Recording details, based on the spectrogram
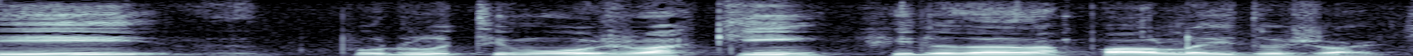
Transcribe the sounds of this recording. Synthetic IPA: ɪpoɾut̪imʊʒuakĩfilʊd̪aɐpawlɐid̪ʊʒɔɾɡi

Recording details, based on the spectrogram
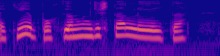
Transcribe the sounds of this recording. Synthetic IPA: akepokenũnd͡ʒiʃt̪alejt̪a

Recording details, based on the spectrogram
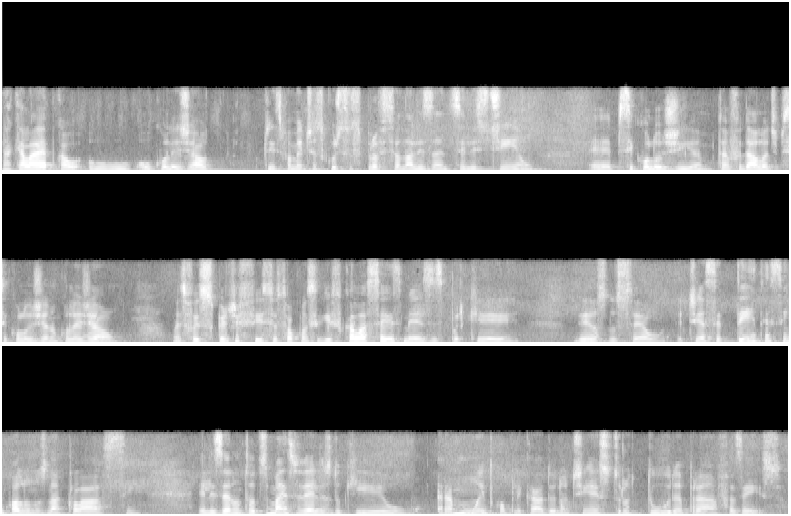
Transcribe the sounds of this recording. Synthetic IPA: nakɛlɐɛpʊkɐʊːkoleʒiaw | pɾĩsi̥pawmẽt͡ʃɪʊskuɾsʊspɾofi̥sionalizɐ̃nt͡ʃɪz̥elɪst͡ʃĩɲɐ̃w̃ | ɛpi̥sikoloʒiɐ̃t̪ɐ̃w̃ewfujd̪aawlɐd͡ʒɪpsikoloʒiɐnʊkoleʒiaw | mɐsfojsu̥peɾd͡ʒifisiwsɔkõsɪɡifi̥kalasejzmezɪspoɾkʰe | d̪ewzd̪ʊsɛwet͡ʃĩɲɐset̪ẽnt̪ɐisĩŋkʊalũnʊznɐklasɪ | elɪzɛɾɐ̃w̃t̪od̪ʊzmajzvɛʎʊzd̪ʊkʰɪewɛɾɐmũj̃t̪ʊ̥kõplikad̪ʊewnɐ̃w̃t͡ʃĩɲɐɪst̪ɾut̪uɾɐpɾɐfazeɾḭsʊ̥

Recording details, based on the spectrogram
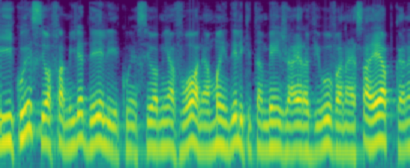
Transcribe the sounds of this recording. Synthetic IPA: ɪkõɲesewɐfamiliɐd̪elɪkõɲesewɐmĩɲɐvɔnɛɐmɐ̃j̃d̪elɪkɪt̪ɐ̃mbẽj̃ʒaɛɾɐviuvɐnɐɛsɐɛpo̥kɐnɛ

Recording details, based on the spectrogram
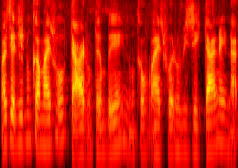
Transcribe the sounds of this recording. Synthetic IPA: mɐzelɪznũŋkɐmajzvowt̪aɾɐ̃w̃t̪ɐ̃mbẽj̃nũkɐmʔa̰jsfoɾɐ̃w̃vizit̪aɾnẽj̃na̰d̪

